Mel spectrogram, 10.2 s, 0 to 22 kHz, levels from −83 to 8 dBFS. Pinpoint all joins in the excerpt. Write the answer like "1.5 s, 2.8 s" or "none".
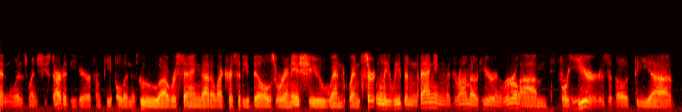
2.0 s, 5.2 s, 6.2 s, 7.8 s, 8.3 s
